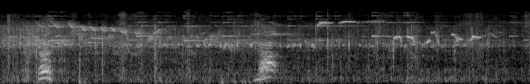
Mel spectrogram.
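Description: Outdoor rural ambience: birds chirping over a steady high insect buzz, with two short rising animal calls, about half a second and two and a half seconds in.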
